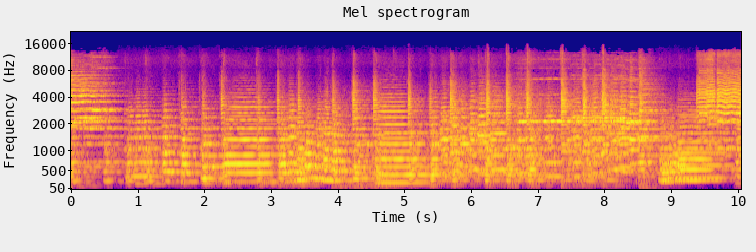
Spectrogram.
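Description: A cobla, the Catalan wind band of reed and brass instruments with double bass, playing a sardana live, with the brass section and its trumpets to the fore in a melody of held and detached notes.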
